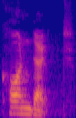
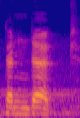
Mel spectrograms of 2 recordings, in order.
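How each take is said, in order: First: The stress is on the first syllable. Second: The stress is on the second syllable. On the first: The word is a noun meaning behaviour. "നൗണായി ഈ വാക്ക് ഉപയോഗിക്കുമ്പോൾ" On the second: The word is a verb meaning to organize. "വെർബായിട്ട് ഉപയോഗിക്കുമ്പോൾ ഈ വാക്ക് ഉച്ചരിക്കേണ്ടത്"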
